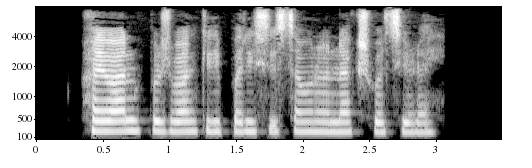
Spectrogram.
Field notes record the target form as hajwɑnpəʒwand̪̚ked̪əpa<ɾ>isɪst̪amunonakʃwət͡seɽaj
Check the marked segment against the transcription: correct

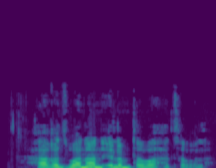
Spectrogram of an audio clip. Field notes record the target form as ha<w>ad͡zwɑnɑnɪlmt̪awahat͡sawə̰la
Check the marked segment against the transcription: incorrect: ɣ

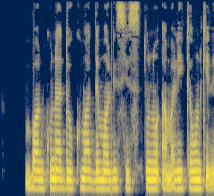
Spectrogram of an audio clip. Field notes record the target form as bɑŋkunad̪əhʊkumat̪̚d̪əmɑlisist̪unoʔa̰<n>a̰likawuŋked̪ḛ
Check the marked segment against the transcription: incorrect: m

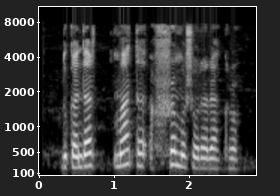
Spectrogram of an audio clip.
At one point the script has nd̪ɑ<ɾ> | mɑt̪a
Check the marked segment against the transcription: correct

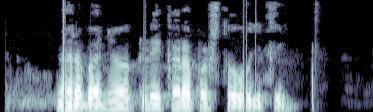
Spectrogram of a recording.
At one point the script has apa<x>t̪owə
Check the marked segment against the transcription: incorrect: ʂ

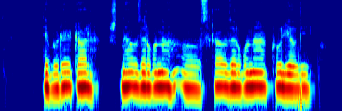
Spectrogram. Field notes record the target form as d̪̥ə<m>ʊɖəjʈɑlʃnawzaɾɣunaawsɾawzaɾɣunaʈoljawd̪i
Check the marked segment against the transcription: incorrect: b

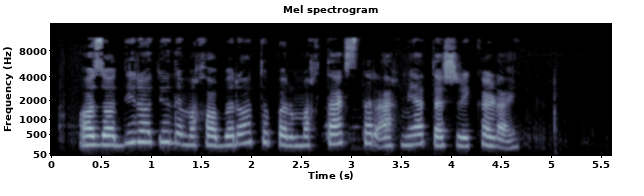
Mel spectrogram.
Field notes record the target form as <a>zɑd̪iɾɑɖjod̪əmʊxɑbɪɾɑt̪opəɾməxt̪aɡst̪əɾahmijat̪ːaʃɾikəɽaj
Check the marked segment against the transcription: incorrect: ɑ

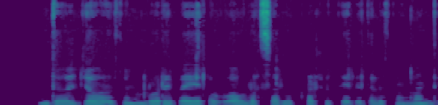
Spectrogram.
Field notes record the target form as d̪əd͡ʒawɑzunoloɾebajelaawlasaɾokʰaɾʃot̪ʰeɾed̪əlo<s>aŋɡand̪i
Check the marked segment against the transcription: correct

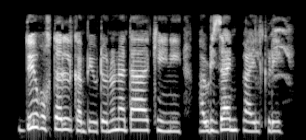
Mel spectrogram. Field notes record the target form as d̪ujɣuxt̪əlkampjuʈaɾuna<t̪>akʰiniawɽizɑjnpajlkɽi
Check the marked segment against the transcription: correct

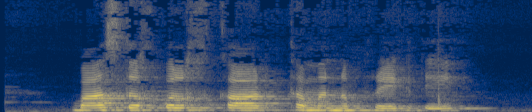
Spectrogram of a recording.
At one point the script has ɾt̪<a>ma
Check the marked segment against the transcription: correct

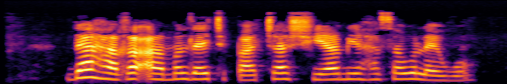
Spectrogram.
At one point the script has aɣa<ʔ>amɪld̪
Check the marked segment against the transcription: correct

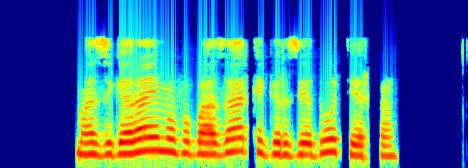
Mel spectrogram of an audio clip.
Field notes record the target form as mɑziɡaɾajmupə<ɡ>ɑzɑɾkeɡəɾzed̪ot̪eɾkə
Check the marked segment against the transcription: incorrect: b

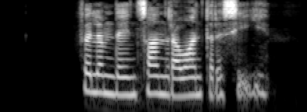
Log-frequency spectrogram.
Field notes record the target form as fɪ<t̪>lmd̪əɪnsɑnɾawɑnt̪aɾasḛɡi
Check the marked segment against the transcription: incorrect: none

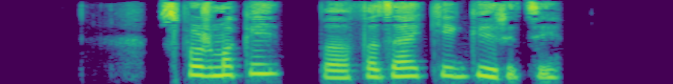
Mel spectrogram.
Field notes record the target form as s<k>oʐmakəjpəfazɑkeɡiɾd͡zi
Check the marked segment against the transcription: incorrect: p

